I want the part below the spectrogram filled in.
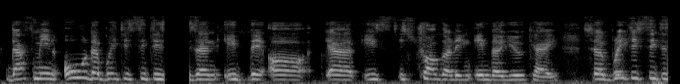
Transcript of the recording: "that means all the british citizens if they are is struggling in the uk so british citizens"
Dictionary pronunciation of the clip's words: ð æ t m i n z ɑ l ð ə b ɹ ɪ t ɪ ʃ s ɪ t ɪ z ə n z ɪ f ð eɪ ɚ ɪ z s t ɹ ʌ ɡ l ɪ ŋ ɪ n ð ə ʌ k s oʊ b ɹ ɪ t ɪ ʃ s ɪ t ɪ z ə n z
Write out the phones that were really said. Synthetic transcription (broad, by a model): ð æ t m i n ɑ l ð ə b ɹ ɪ t ɪ ʃ s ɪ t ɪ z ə n ɪ f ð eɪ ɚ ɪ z s t ɹ ʌ ɡ l ɪ ŋ ɪ n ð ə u k s oʊ b ɹ ɪ t ɪ ʃ s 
